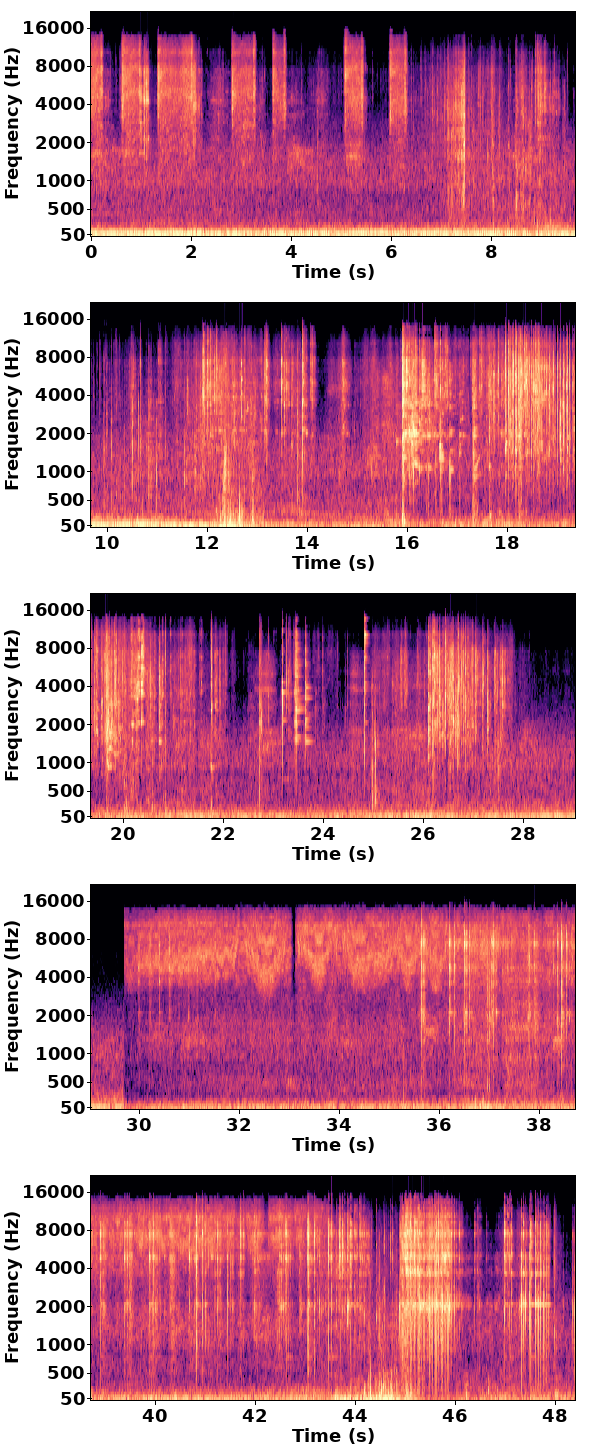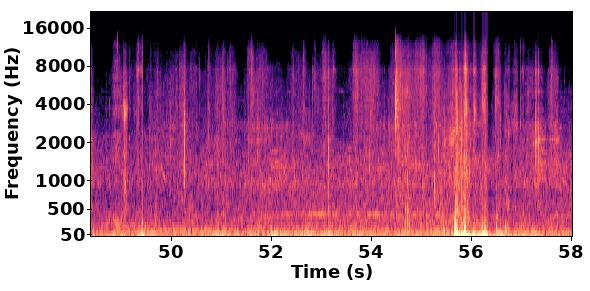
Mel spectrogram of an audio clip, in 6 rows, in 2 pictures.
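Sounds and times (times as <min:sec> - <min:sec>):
spray paint can hissing: 0:00.0 - 0:04.0, 0:04.6 - 0:07.4, 0:16.2 - 0:20.5, 0:29.7 - 0:47.9
metallic clinks and rattles: 0:10.4 - 0:15.0, 0:15.8 - 0:22.2, 0:22.8 - 0:24.1, 0:24.8 - 0:27.8, 0:34.6 - 0:48.4.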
